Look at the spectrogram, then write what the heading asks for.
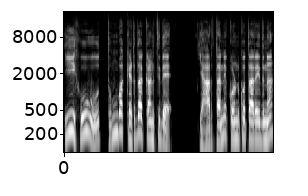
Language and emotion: Kannada, disgusted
